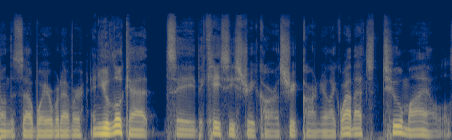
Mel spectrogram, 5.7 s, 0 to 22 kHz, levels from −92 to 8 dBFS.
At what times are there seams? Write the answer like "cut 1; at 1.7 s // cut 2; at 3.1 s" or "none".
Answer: cut 1; at 1.1 s // cut 2; at 2.0 s // cut 3; at 3.5 s

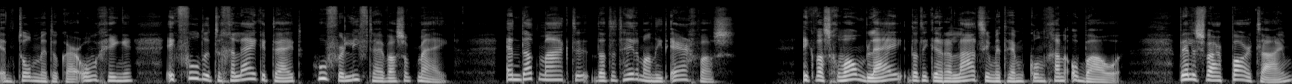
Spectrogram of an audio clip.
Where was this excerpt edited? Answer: none

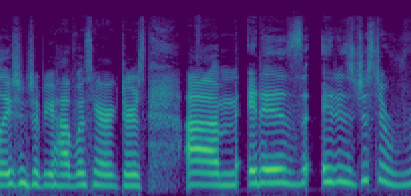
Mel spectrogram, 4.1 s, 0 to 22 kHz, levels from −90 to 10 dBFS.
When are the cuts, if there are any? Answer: cut 1; at 0.9 s // cut 2; at 2.4 s

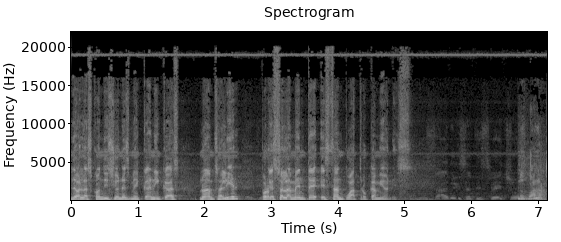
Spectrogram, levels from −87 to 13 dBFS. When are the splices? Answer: cut 1; at 2.1 s // cut 2; at 2.9 s // cut 3; at 4.1 s

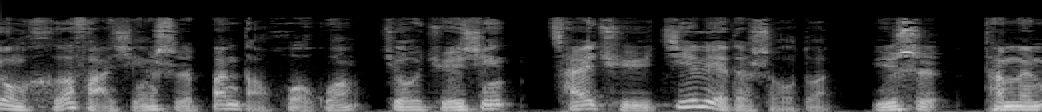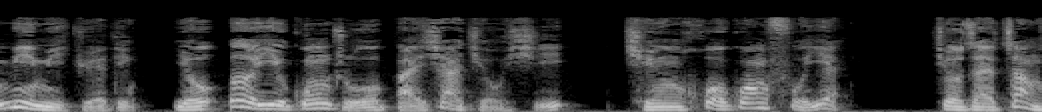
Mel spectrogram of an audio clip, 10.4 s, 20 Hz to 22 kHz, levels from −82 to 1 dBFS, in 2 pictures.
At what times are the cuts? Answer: cut 1; at 1.8 s // cut 2; at 2.6 s // cut 3; at 4.3 s // cut 4; at 6.0 s

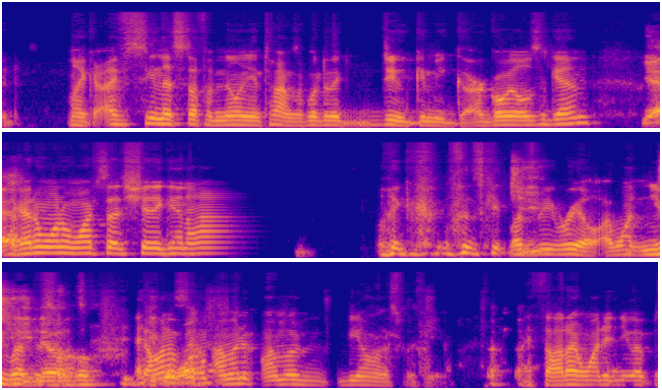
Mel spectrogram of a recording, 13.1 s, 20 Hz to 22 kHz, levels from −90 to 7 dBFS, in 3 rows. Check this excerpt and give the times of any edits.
cut 1; at 2.3 s // cut 2; at 9.7 s // cut 3; at 10.1 s

